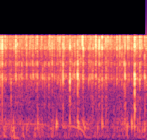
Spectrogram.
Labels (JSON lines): {"label": "biophony, cascading saw", "recorder": "HydroMoth"}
